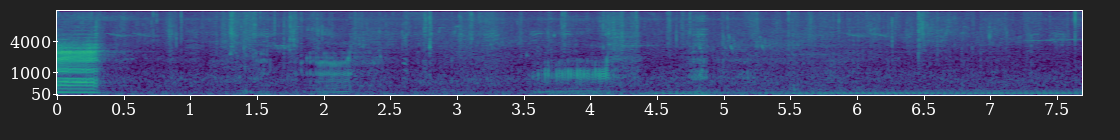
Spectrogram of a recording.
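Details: A Zwartbles ewe in a paddock in County Kilkenny, Ireland, bleats low and drawn-out one morning, calling for the lamb she left asleep, after lambs are turned out, with a person speaking nearby.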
